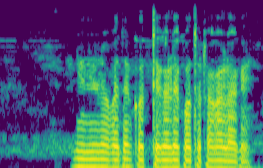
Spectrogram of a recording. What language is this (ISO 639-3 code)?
ben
